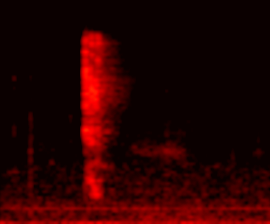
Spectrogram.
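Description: A quiet pause with a faint steady hum, broken once, a little over half a second in, by a short hissing noise.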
